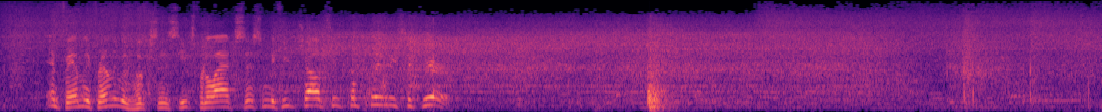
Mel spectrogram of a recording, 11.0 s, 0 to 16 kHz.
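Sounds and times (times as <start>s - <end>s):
recording hiss: 0.0s - 11.0s
thump: 6.5s - 6.8s.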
